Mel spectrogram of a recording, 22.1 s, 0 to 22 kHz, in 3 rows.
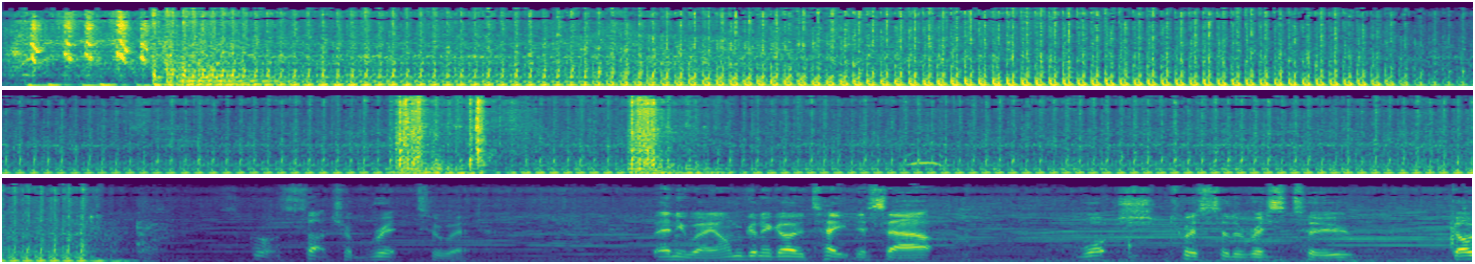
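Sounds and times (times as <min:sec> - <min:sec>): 
motorbike engine starting and idling: 0:00.0 - 0:15.4
speech: 0:18.0 - 0:22.0.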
